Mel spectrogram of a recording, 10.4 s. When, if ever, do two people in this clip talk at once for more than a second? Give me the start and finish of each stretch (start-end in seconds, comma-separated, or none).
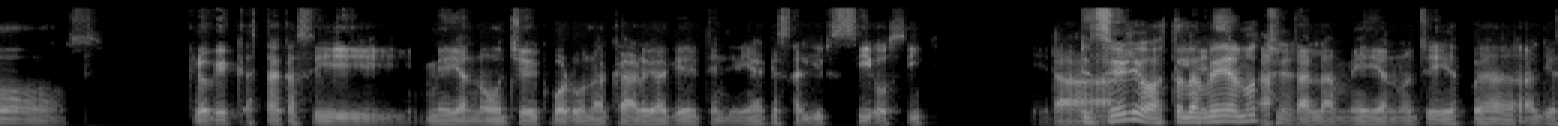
7.2-8.7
